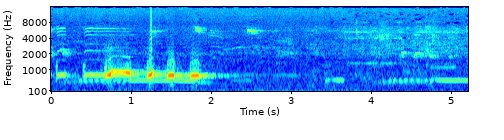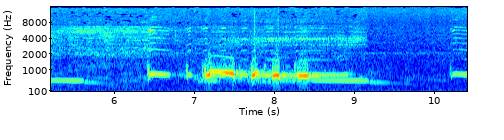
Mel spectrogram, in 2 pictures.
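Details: Lively gacor manggung song of a Bangkok-type zebra dove: loud stuttering bursts of ringing coos about six seconds apart, each followed by a long, low, gently falling whistle and quiet clipped notes.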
